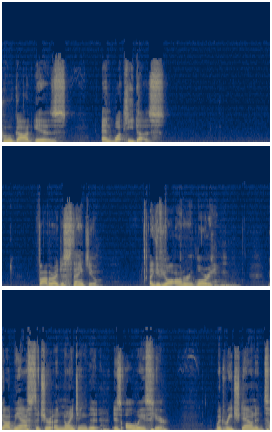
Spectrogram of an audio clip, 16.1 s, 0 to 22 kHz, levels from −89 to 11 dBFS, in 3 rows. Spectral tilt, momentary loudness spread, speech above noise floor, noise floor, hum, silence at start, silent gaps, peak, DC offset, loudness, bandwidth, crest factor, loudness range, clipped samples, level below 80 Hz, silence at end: -5 dB/octave; 10 LU; 46 dB; -68 dBFS; none; 0 s; none; -10 dBFS; under 0.1%; -24 LUFS; 14.5 kHz; 14 dB; 6 LU; under 0.1%; -64 dBFS; 0 s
